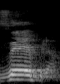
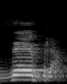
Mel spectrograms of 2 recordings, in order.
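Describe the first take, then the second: First: জেব্রা again with a buzzing z; voiced z demo. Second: জেব্রা with a buzzing z at the start; voiced z demo. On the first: Teacher repeating জেব্রা so the child copies. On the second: Teacher modelling জেব্রা for the child. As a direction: say জেব্রা and feel the z vibrate. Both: Shown as a demonstration. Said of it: "একটা কম্পন দেখতে পাচ্ছ".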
